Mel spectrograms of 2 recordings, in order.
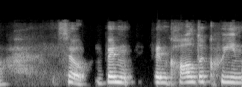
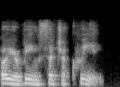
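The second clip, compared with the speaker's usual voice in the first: mock condescending, insulting delivery; 2 semitones lower than usual. Showing how the same word can be said as an insult, mimicking a condescending tone. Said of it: "the tone of the person makes it sound like an insult".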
